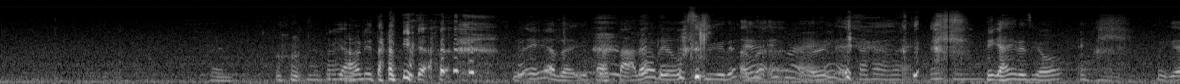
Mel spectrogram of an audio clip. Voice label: Ladies Talk, spanish

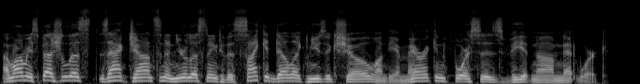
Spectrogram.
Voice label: Radio Spot: Introduction And Bumper Music; 'psychedelic Music Show'; Mono

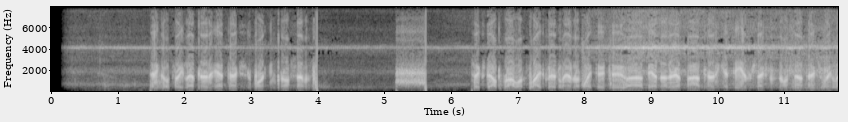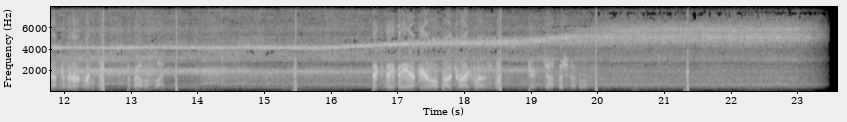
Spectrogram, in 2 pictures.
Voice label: Landing Exchange, radio

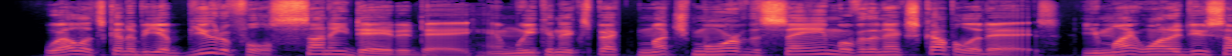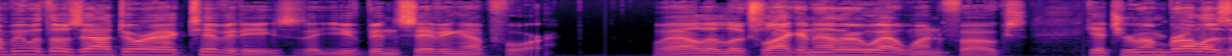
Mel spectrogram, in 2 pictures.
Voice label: Tv Male Weather Repo, news

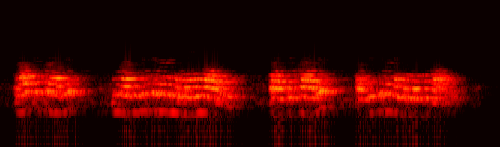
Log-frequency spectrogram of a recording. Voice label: Hospital Pa; Short Announcement, From Next Room.

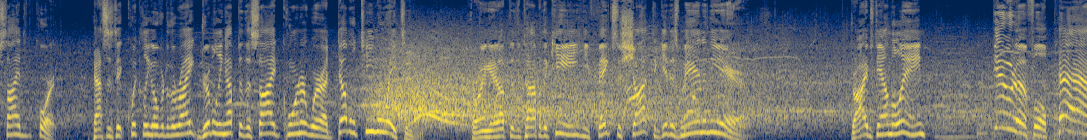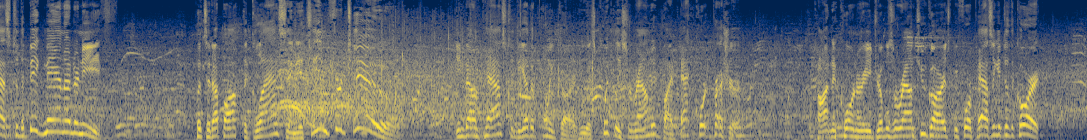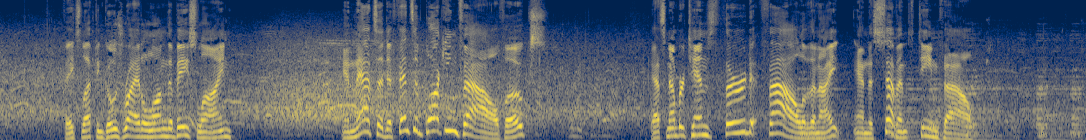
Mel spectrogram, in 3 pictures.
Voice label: Tv Basketball Game

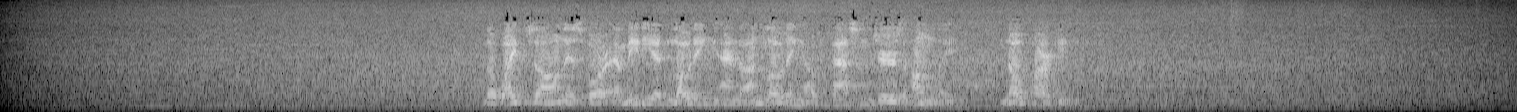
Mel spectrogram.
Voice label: No Parking Announcem, ext airport

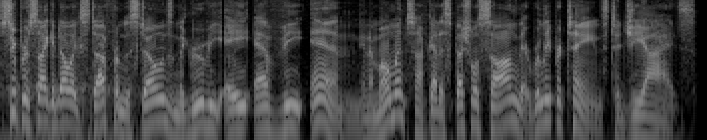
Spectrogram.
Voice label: Radio Spot: 'keep Saigon Beautiful.'; Mono

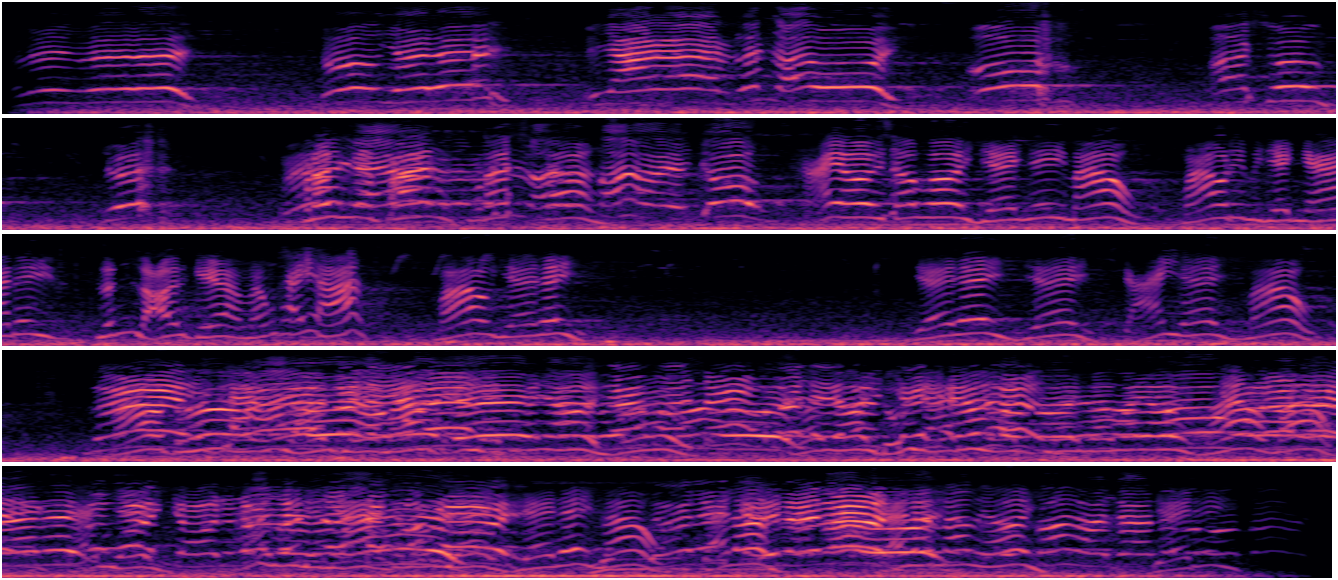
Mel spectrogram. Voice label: Viet Men Talk To Each O, foreign various

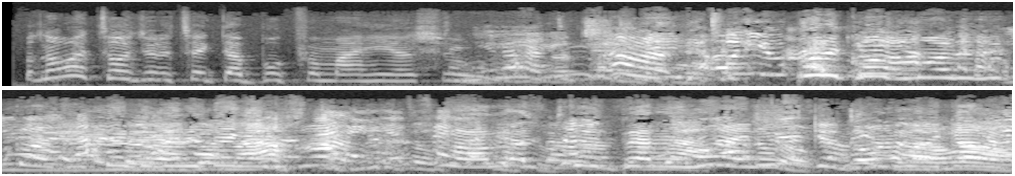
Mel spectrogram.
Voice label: 5 Kids Arguing

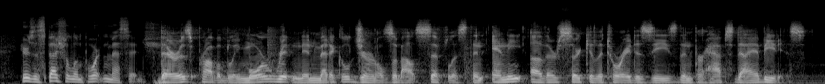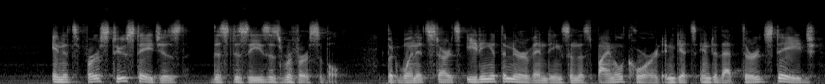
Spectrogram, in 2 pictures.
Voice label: Radio Spot, radio voice over

